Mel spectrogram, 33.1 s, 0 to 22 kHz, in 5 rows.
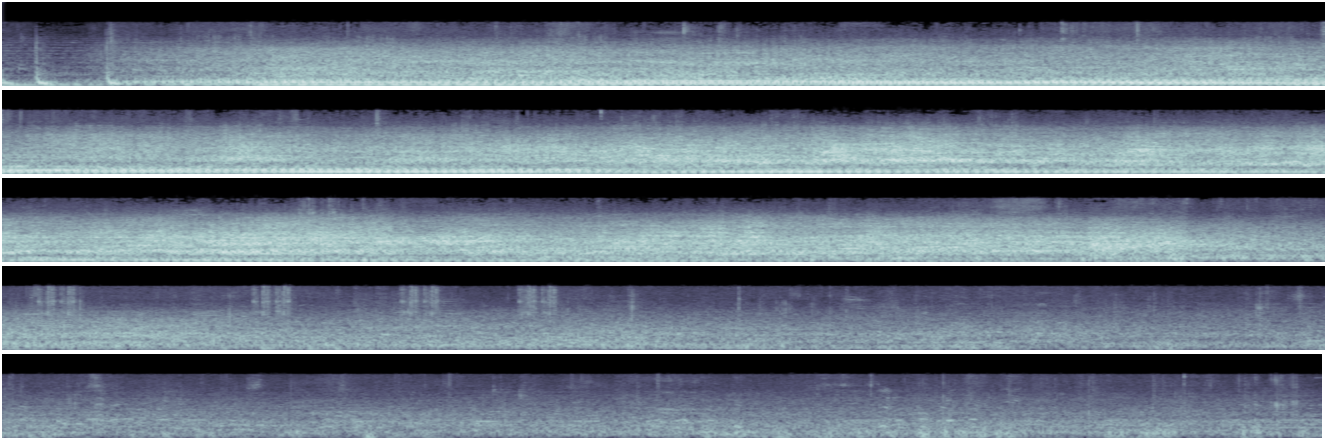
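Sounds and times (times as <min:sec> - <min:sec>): rushing noise: 0:00.0 - 0:07.5
military aircraft engine drone: 0:00.0 - 0:33.0.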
